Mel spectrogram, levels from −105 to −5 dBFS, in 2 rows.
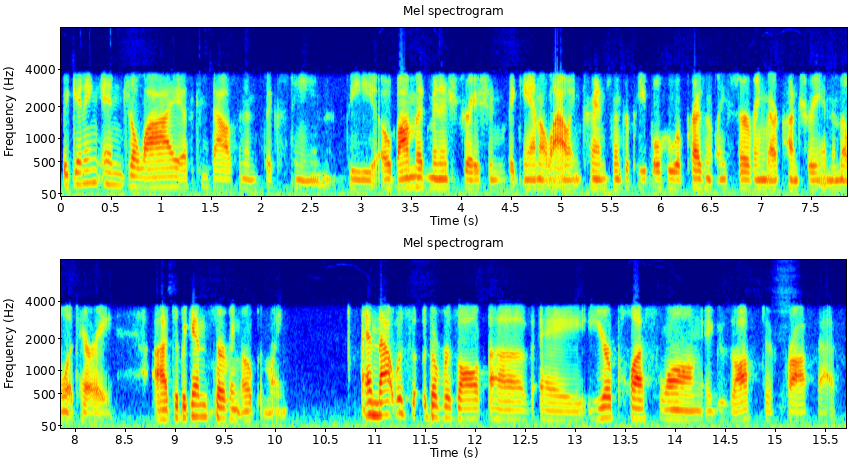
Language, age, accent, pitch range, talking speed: English, 20-39, American, 115-135 Hz, 135 wpm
